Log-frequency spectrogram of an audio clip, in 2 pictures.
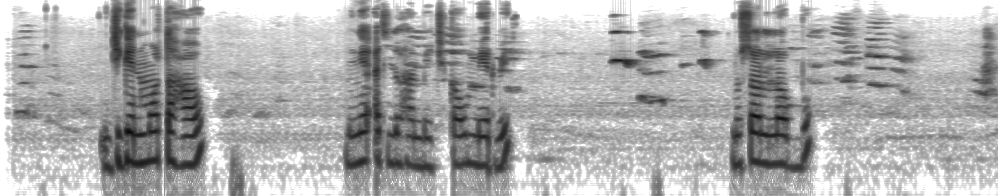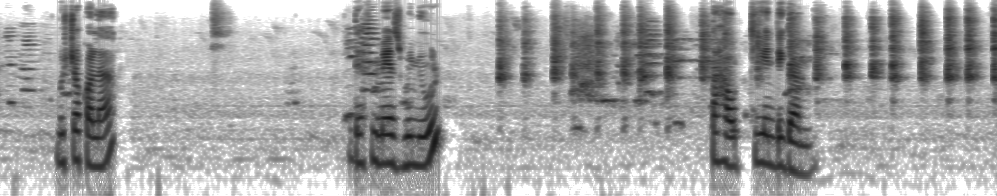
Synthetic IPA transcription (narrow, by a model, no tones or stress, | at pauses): ɟiɡenmɔtaxɐw | muŋɛʔacluɦambici̥kɐwmɛɾbi | musɔlːɔb̚bu | but͡ʃɔkːɔla | dɛxmɛːs̬buɲuːl | tɐxɐwtiːndiɡambi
